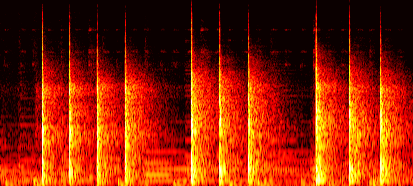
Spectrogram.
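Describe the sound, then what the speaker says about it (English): A hammer drives a glued wooden tongue into a groove cut in a wooden bar, giving about twelve sharp, loud, close woody strikes in quick, slightly uneven bursts with short pauses, no voices. "now I'll add a little glue and hammer in this tongue."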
